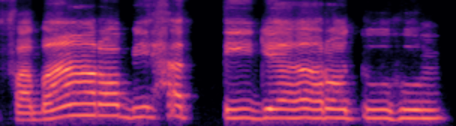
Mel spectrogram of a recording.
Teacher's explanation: tak sukunnya hilang sama sekali menjadi tak bertasdid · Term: idgham mutamatsilain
